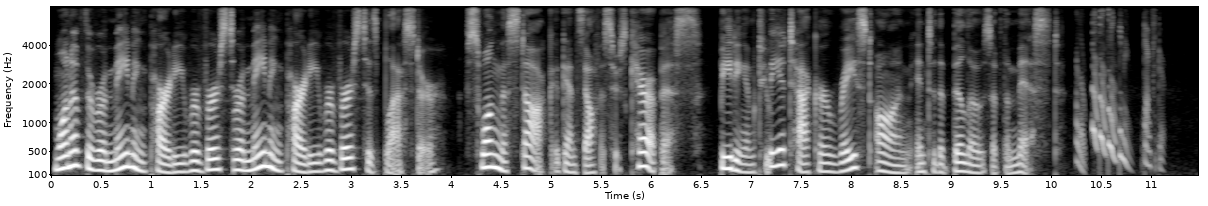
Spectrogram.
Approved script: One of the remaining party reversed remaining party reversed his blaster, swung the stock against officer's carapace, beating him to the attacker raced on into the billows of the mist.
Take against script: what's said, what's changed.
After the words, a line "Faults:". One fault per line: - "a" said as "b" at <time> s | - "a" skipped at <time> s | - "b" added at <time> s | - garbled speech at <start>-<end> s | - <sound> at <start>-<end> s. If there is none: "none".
One of the remaining party reversed remaining party reversed his blaster, swung the stock against officer's carapace, beating him to the attacker raced on into the billows of the mist.
Faults:
- chirp at 10.3-11.2 s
